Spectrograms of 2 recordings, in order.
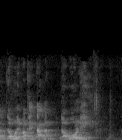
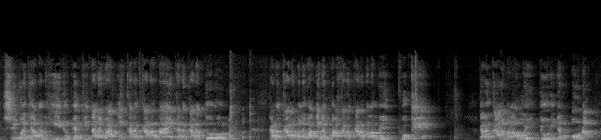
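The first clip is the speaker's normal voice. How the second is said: high, raised sermon voice; high-pitched pulpit delivery; full-force preaching; 9 semitones higher, 4 dB louder than usual. Real, not acted. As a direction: preach it out in rising, ringing phrases.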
